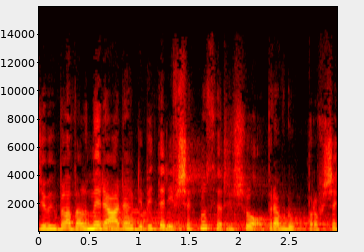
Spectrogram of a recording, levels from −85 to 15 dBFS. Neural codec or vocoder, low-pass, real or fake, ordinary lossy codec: vocoder, 44.1 kHz, 128 mel bands every 256 samples, BigVGAN v2; 14.4 kHz; fake; MP3, 64 kbps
